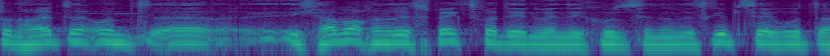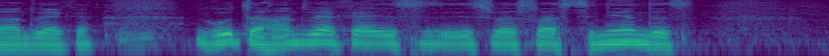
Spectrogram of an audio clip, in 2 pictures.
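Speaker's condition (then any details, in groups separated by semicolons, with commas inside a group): Parkinson's disease; now walks with crutches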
